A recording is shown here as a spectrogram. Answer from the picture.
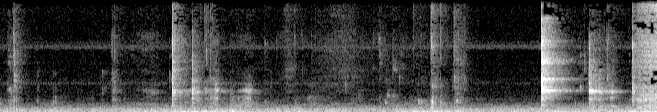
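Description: A metal spoon tapping and clinking against a ceramic mug, a few faint taps and then one sharper clink near the end that rings briefly.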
